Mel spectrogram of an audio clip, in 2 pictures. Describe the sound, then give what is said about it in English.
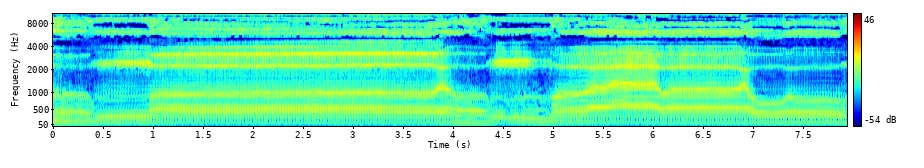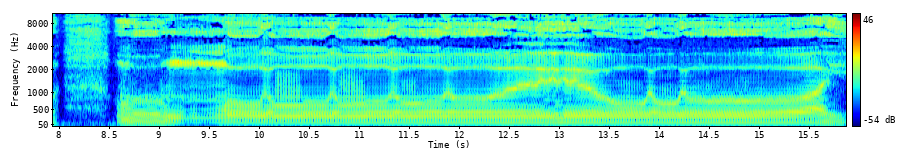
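Humi throat singing, an ancestral vocal technique meant to sound like wind or water: a deep, steady vocal drone with whistling overtones that glide up and down, sustained loudly throughout except for one short breath-like break midway. “Humi is the vocal technique that come down from our ancestors to us, and it started as a person trying to sound like wind or water, and it's a way of communicating to the nature.”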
